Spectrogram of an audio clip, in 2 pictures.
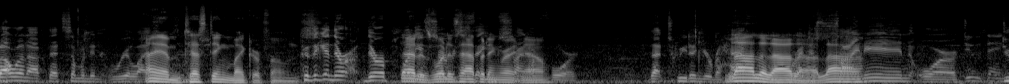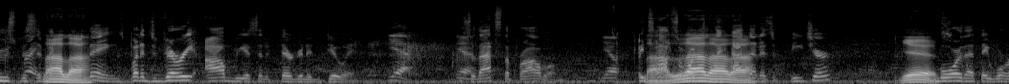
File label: Male Radio; NYCC 2013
